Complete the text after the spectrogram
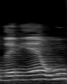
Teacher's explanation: em português a gente fala o som do L diferente. Se for no final das palavras, ele vai ter o som de U. Então, Daniel U, parece que tem a letra U ali, né?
